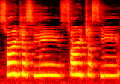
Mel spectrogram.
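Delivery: put-on light French accent, pitched very high. Imitating a player apologizing to his partner: Jay's French accent. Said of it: "In his little French a-, accent".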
